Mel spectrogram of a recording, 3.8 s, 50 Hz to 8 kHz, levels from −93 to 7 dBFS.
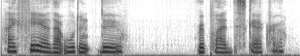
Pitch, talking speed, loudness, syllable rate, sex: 205 Hz, 130 wpm, -18 LUFS, 4.4 syllables/s, female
